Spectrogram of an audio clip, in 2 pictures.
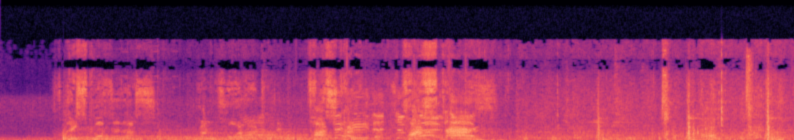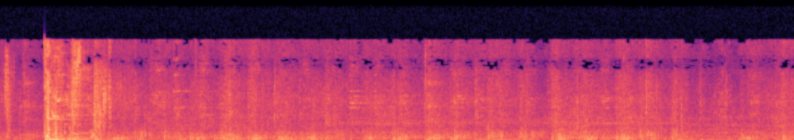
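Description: Footsteps crunch quickly through snow.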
